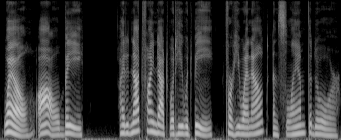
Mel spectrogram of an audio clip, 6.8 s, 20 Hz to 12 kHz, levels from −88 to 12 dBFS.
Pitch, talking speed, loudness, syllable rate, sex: 175 Hz, 175 wpm, -19 LUFS, 3.8 syllables/s, female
